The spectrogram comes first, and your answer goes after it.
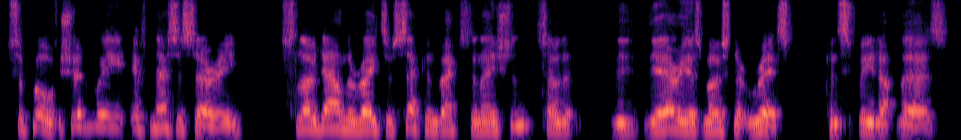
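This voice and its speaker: A man's voice: fairly high pitch, unhurried, fairly bright tone, poor audio. Older man pressing questions on a call. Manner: probing, presses for answers. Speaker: interviewer. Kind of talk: political interview over video call. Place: room at home. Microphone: video call.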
